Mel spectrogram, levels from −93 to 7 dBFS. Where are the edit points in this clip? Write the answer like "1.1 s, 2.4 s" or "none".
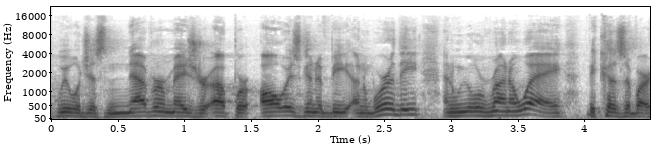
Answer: none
